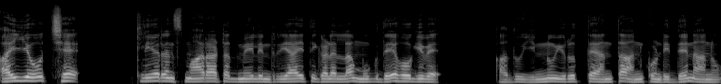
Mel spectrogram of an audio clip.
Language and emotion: Kannada, sad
